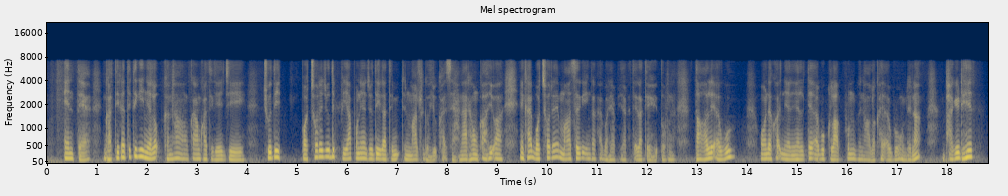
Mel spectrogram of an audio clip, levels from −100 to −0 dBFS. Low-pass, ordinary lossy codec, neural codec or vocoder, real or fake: 7.2 kHz; none; codec, 16 kHz, about 1 kbps, DyCAST, with the encoder's durations; fake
